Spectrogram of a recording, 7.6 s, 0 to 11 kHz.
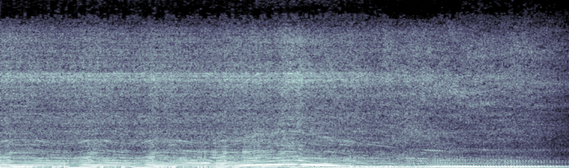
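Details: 1988 Kawasaki Ninja 250R 250cc carbureted inline twin, after carb cleaner through the carbs and intake valves and new tank washers: revs rise and fall smoothly with throttle, no stumbling or dying; healthy.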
